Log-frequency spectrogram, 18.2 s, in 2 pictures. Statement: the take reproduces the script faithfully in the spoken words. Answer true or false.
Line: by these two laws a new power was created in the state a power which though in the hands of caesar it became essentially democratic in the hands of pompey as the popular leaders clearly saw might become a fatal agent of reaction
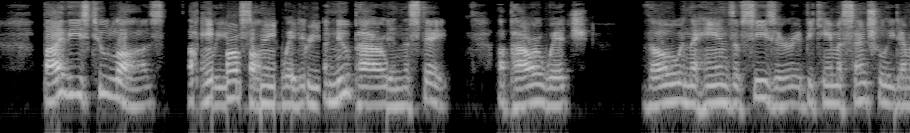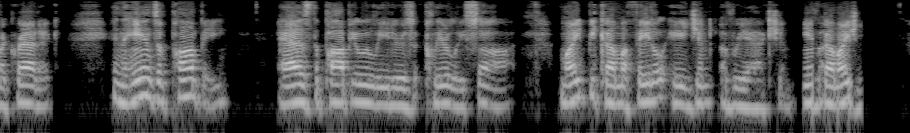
false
